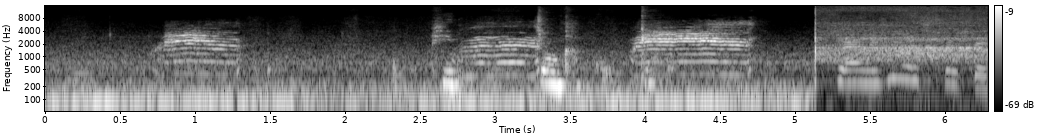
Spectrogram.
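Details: Eight-year-old pet cat during a bath indoors in Korea gives three plaintive, slightly rising meows over the steady hum of running water, with a woman speaking softly at the end.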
